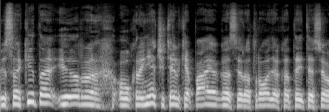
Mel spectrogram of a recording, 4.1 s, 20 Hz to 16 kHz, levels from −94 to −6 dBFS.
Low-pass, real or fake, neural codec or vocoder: 14.4 kHz; fake; vocoder, 44.1 kHz, 128 mel bands every 512 samples, BigVGAN v2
